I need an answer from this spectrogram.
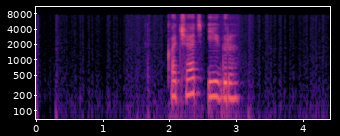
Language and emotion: Russian, neutral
